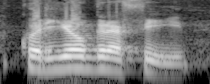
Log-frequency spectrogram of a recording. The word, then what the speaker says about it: choreography: So, C-H-O, co, R-E, re, yo, gra, phi, choreography. So, 1, 2, 3, 4, 5 syllables are there. So, we need to put the stress on the third syllable from the end. So, 1, 2, O. This is the third syllable. So, you put the stress mark on O. So, it will be choreography. Choreography.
